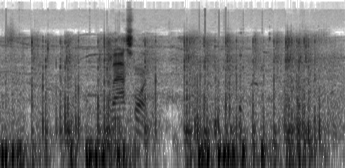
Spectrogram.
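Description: A Fall River fireworks display bursts with repeated booms and crackles while people nearby talk loudly over the explosions.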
